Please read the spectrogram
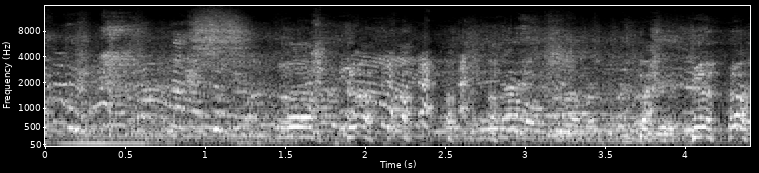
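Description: Several people talking at once in excited chatter, voices overlapping.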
